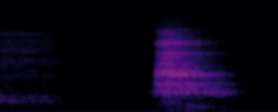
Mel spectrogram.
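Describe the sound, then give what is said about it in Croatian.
Breathing during a guided relaxation exercise with eyes closed: one soft breath drawn in through the nose, then after a pause a louder, longer sigh-like breath out through the mouth, with no talking. “Napravite jedan udah na nos, izdah na usta.”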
